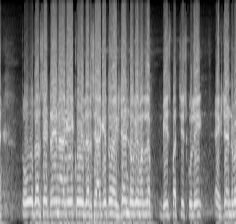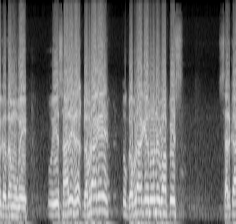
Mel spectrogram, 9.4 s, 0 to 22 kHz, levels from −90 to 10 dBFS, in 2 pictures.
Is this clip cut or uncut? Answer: uncut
